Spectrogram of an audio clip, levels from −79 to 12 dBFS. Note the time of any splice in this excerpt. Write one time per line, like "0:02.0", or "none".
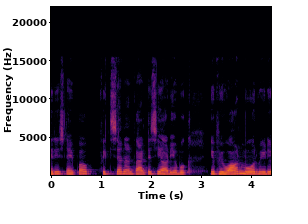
none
